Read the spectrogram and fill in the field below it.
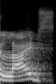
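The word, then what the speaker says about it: lives: তাদের অভা আছে এবাটন লিভন লিভ বলতে এখানে লাইভ হবে লাইভ উচ্চারণটা আমি লিভস বলব কি বাস করা বুঝাতে আর লাইভ দেখো আমাকে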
